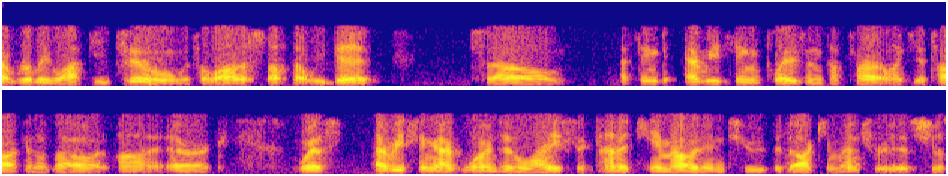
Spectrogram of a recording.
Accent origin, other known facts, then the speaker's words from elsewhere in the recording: New Hampshire, United States; also born or lived in Las Vegas; The East Coast, I grew up back here in New Hampshire, right on the border of Mass, near Lowell, Lawrence, all that stuff. And I just recently moved back through to New Hampshire. I was living in Vegas for 13 years.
